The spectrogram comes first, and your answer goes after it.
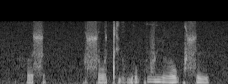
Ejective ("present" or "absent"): present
